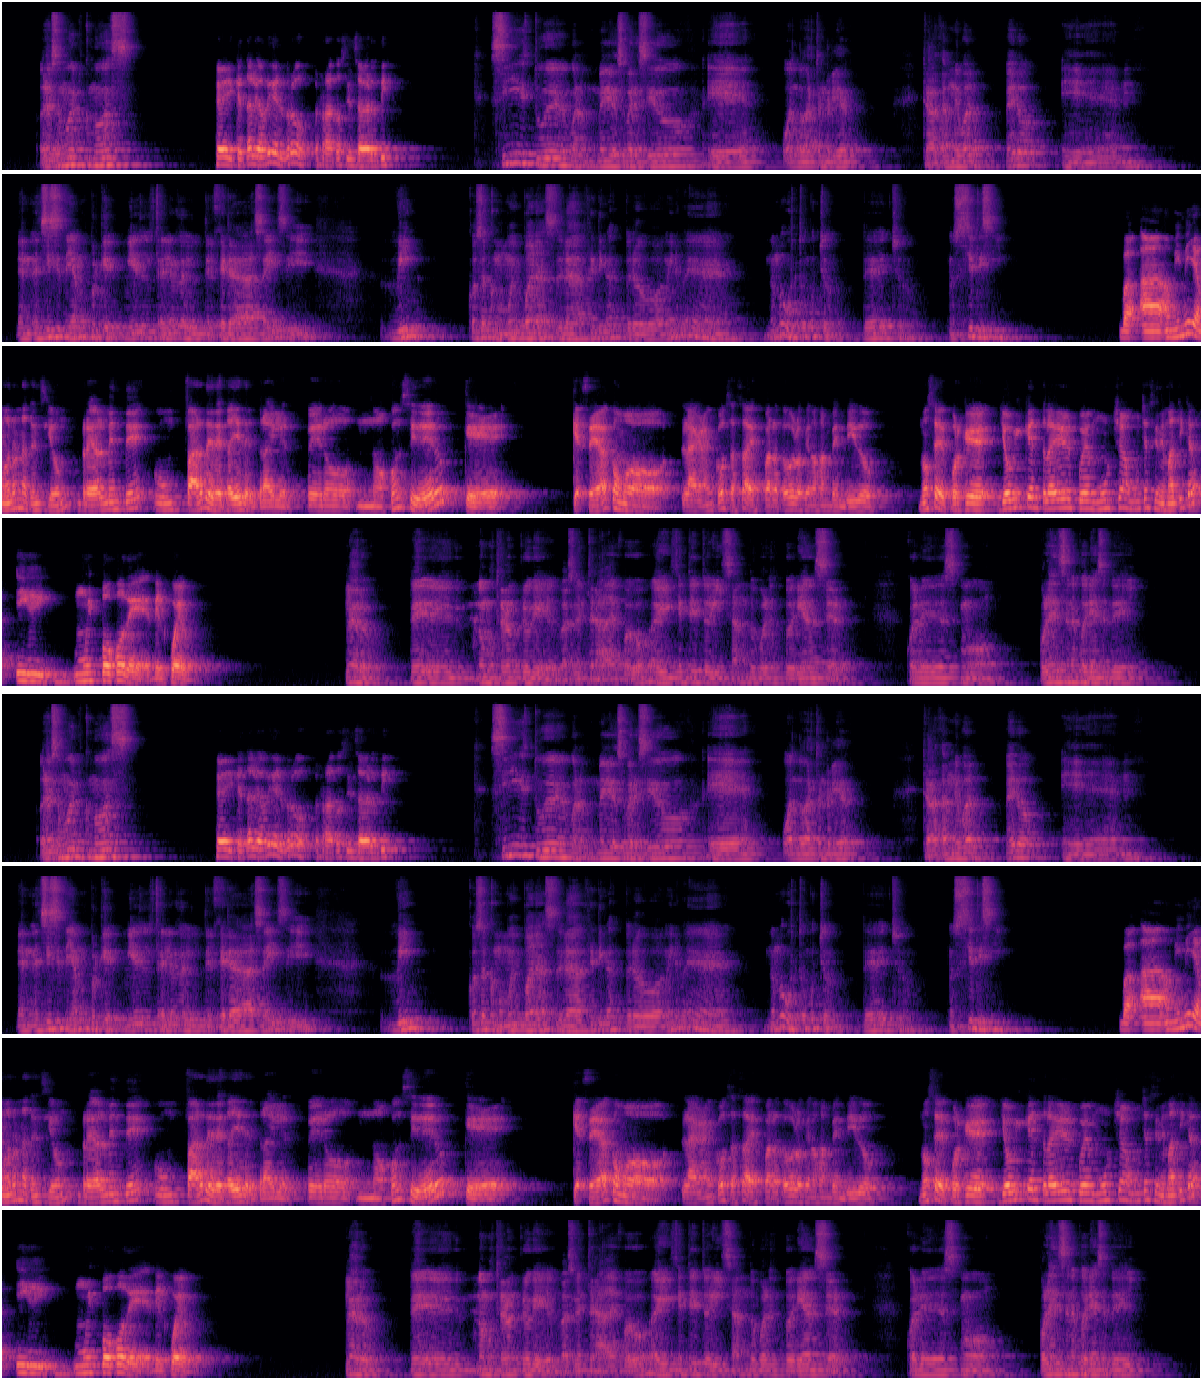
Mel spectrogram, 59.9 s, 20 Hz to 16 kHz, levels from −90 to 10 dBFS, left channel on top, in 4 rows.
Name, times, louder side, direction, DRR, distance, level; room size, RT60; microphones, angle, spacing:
voice 1, 0.5-1.6 5.9-9.4 9.8-10.6 11.3-12.2 12.6-12.9 13.2-14.2 15.2-19.4 19.8-20.5 20.8-24.2 24.5-25.4 25.7-26.4 26.8-27.6 49.3-49.6 50.1-55.5 55.9-57.4 57.9-59.1, equal, 10° right, -4 dB, 2.2 m, -35 dB
voice 2, 2.7-4.9 29.0-36.3 37.1-40.9 41.4-47.4, left 2 dB, 30° left, 6 dB, 0.4 m, -23 dB
10.5 x 4.5 x 5.0 m, 0.77 s
head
